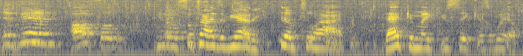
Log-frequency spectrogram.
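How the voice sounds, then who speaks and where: A woman hosting a casual home cooking vlog, chatty and repetitive, her voice slightly hoarse from a recent illness. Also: on the high side, brisk, slight background noise, low-quality recording. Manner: chatty, says "guys" constantly, repeats herself. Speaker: cooking channel host. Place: home kitchen. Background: food sizzling in a pan.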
